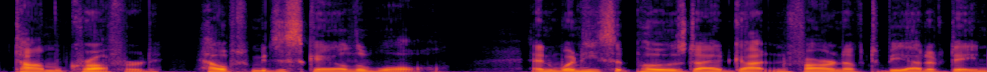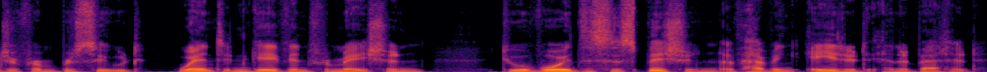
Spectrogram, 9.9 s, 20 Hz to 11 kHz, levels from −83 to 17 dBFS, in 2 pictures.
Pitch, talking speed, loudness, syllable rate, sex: 105 Hz, 225 wpm, -20 LUFS, 6.3 syllables/s, male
